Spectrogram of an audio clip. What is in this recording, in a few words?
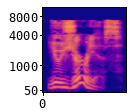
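"usurious", British English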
